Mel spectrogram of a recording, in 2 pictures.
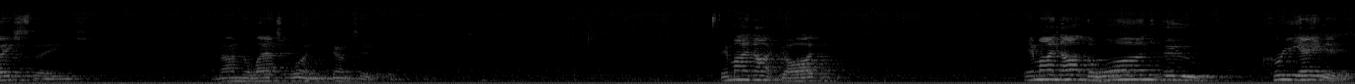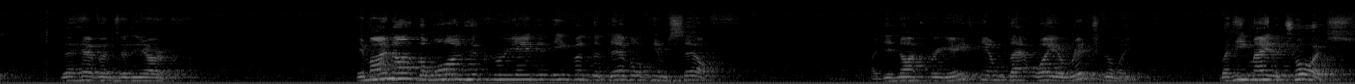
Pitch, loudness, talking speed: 155 Hz, -46 LUFS, 110 wpm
